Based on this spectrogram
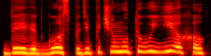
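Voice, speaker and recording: A woman reading an audiobook, voicing a frightened but defiant young woman held prisoner, with sharp, indignant speech. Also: moderate pace, dry recording, studio quality, close to an everyday voice. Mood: frightened anger. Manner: sharp, indignant, higher-pitched.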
